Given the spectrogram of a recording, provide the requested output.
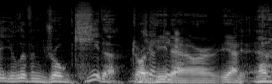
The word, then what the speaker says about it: Drogheda: Drogheda, or yeah. And how do you say it? Drogheda. I like the way you say Well, it. if you're in my hometown, you'd say Drogheda. Drada.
